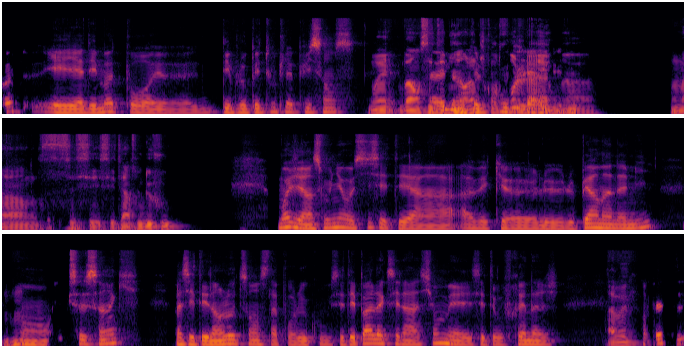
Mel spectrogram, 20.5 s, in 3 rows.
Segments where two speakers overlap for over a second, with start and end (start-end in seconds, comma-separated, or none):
4.3-5.8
